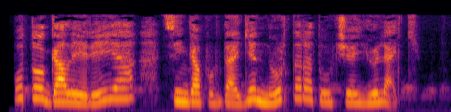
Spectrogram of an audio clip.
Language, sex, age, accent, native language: Uzbek, female, 18-24, Andijon, Uzbek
